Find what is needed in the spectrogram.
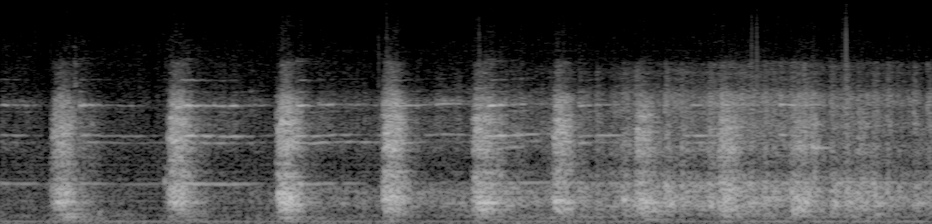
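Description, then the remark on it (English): A steam train pulls out of the station, bound for Yuma, Phoenix, El Paso and Houston, its heavy chuffs starting slow and evenly spaced, then quickening and blurring together over a steady mechanical hiss and hum. No one speaks. “Train leaving for Yuma, Phoenix, El Paso, and Houston.”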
